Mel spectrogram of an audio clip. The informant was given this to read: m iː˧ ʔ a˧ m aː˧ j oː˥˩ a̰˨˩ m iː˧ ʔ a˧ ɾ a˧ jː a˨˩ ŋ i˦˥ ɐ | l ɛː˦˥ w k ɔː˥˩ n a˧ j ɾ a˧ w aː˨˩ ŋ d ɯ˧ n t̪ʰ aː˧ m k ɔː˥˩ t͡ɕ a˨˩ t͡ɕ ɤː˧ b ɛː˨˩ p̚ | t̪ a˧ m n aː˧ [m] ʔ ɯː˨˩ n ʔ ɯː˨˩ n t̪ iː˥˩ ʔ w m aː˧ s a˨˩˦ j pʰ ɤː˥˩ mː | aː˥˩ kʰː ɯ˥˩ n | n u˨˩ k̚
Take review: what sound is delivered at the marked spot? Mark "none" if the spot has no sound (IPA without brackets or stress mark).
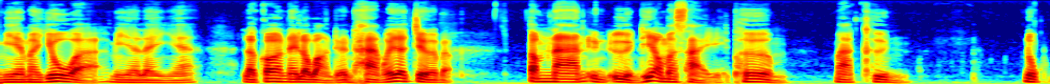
n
